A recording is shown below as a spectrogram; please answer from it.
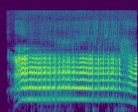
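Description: A person's voice giving one long, high-pitched cry that rises at the start, holds steady for nearly two seconds and cuts off sharply.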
